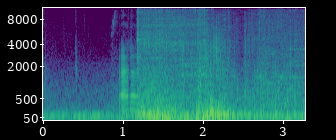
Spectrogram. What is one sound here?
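A button clicks when pressed.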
